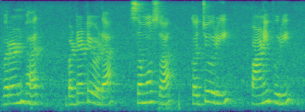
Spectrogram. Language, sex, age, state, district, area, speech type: Marathi, female, 30-45, Maharashtra, Nanded, urban, spontaneous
